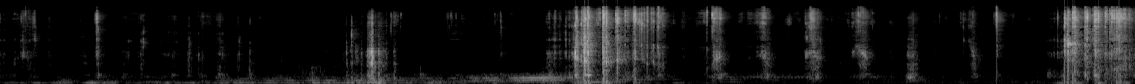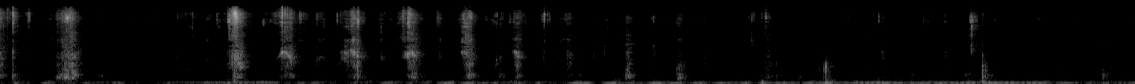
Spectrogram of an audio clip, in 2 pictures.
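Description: Close-miked eating: chewing with many short wet mouth sounds and crisp crunching bites, loudest in two dense bursts of crunching about six and eleven seconds in.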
